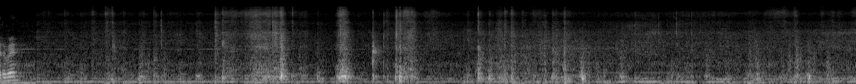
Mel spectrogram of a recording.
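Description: A cardboard box being opened by hand: packing tape pulled off and the flaps lifted, giving several short rips and scrapes of tape and cardboard.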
